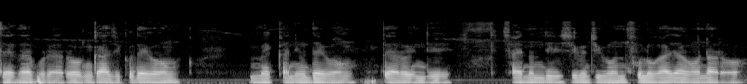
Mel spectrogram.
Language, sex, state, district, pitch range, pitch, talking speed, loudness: Chakma, male, Tripura, West Tripura, 95-100 Hz, 100 Hz, 145 wpm, -16 LUFS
